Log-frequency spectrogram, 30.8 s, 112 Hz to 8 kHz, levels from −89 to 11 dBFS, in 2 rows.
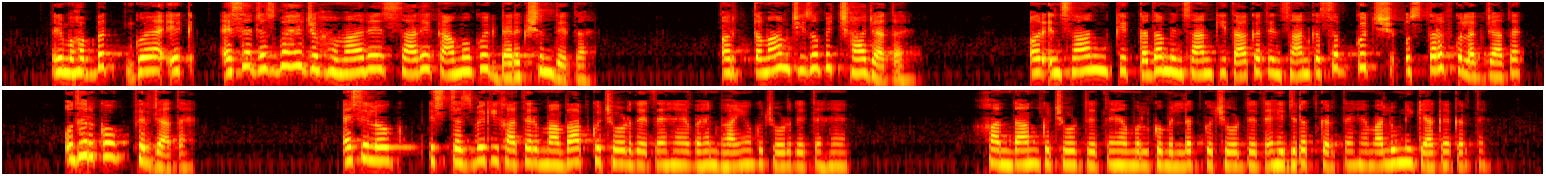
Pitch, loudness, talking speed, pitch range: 205 Hz, -20 LUFS, 160 wpm, 180-235 Hz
